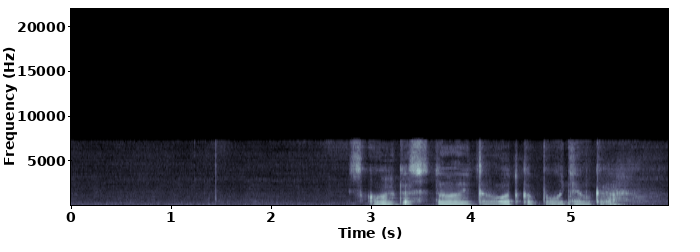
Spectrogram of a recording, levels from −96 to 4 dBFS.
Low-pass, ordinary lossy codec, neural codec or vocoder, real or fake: 7.2 kHz; none; codec, 44.1 kHz, 2.6 kbps, SNAC; fake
